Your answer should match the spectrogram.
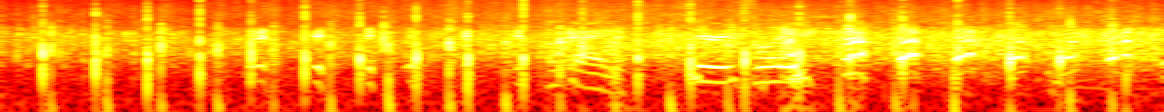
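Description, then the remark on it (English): An audience breaks into a big round of applause for the show's sponsor, Fremont Bank. Dense, rapid clapping is sustained throughout, with voices talking over it and a few cheers rising in the second half. “Fremont Bank, you're getting a big round of applause today.”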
